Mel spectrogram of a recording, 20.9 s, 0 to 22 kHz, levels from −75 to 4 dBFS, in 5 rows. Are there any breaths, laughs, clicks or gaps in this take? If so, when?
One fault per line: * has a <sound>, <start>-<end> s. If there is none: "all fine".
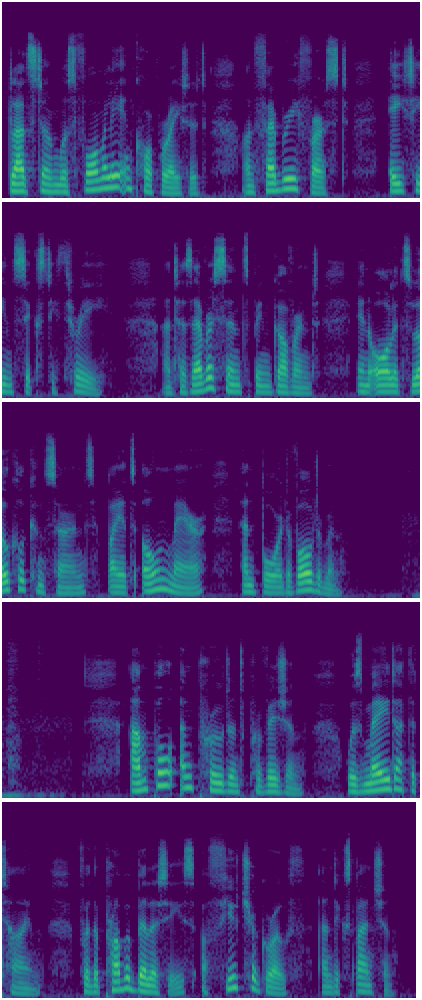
* has a squeak, 12.4-13.2 s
